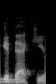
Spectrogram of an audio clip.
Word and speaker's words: Gadecki: You pronounce it Gadecki, right? Yes. Gadecki.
